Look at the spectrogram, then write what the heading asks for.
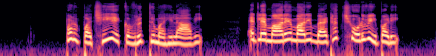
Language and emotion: Gujarati, sad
